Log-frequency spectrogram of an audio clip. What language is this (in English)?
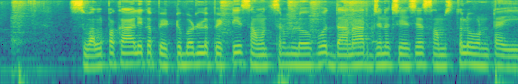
Telugu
